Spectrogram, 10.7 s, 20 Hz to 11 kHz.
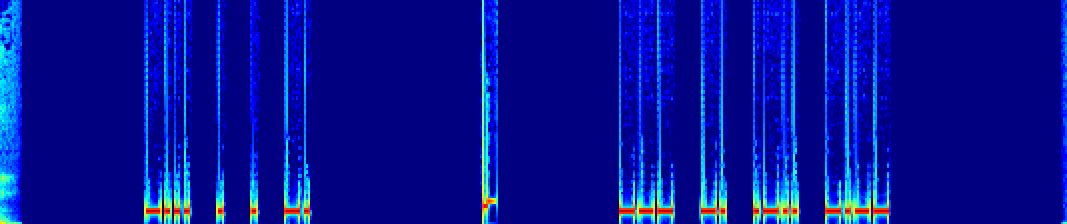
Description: Morse code, heard as a keyed tone, about 25 wpm, spaced as for 18 wpm, 700 Hz. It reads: BEEN ONLY
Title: 2x Character Spacing - Top 200 Words - 25wpm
